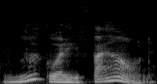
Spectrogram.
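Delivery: ordinary delivery, nothing marked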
